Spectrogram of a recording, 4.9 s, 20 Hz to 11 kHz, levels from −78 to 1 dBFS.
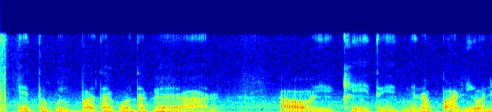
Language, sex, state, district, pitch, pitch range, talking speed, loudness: Hindi, male, Chhattisgarh, Jashpur, 85 Hz, 75-95 Hz, 145 wpm, -23 LUFS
